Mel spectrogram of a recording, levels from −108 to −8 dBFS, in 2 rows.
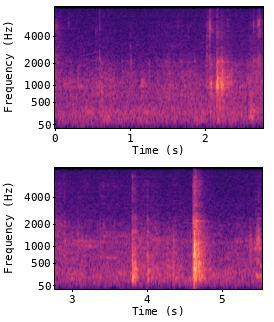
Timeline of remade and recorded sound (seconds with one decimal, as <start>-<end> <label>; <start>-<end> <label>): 0.0-1.3 recorded; 1.3-4.2 remade; 4.2-5.5 recorded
